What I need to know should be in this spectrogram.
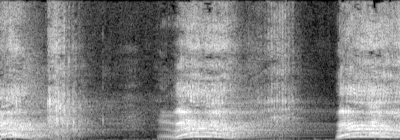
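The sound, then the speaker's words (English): A person imitates a big dog barking loudly into the microphone, giving three separate gruff barks that each rise and then fall in pitch, with short pauses between them. “It's too loud. So that's my dog.”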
